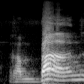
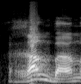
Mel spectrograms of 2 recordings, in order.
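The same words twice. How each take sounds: First: Ramban with BAN hit high and loud; stress on second syllable of Ramban. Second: Rambam with RAM hit loud and drawn out; stress on first syllable of Rambam. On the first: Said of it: "sur la deuxième syllabe". (Ramban, accent tonique sur la deuxième syllabe) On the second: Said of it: "avec l'accent tonique sur la première syllabe". (Rambam, accent tonique sur la première syllabe) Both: Shown as a demonstration.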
